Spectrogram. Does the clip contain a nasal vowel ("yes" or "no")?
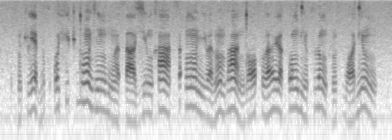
yes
